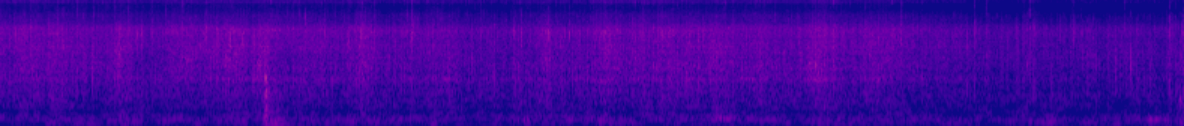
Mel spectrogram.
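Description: Spaghetti and vegetables sizzling steadily in a hot frying pan as they are stirred and tossed with a silicone spatula. The hiss eases off a little toward the end.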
